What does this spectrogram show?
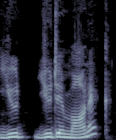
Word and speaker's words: eudaimonic: of happiness with your idea of, is it eudaimonic? How do you Mm-hmm.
